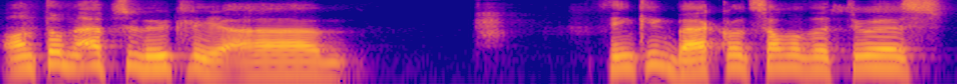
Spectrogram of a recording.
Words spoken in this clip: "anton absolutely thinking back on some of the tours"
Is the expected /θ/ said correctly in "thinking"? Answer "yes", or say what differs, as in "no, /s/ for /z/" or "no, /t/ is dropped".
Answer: yes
